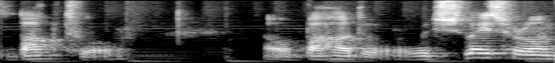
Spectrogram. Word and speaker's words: Modu: before module or well his name is not actually modu it's again you know the original old chinese uh pronunciation was something close to baktur so that's which is of course because the m used to be a b right so um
